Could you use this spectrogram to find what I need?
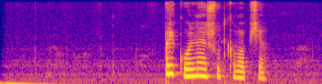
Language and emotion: Russian, positive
